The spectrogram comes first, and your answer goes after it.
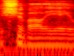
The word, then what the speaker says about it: Chevalier: I took French in high school many, many years ago, and that's just how I pronounce it, would be Chevalier, which is the French word for knight.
